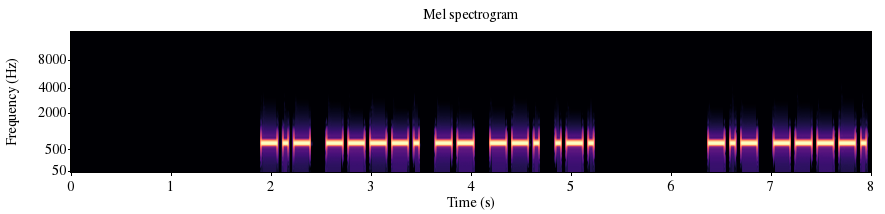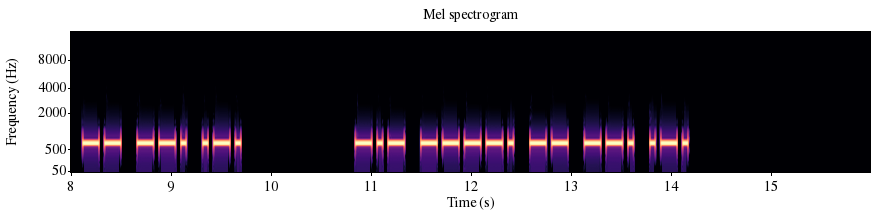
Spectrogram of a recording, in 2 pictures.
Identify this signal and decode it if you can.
Morse code, heard as a keyed tone, about 22 wpm, 700 Hz. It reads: K9MGR K9MGR K9MGR
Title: USA Call Signs - 5 Characters - Repeated 3x - 22wpm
